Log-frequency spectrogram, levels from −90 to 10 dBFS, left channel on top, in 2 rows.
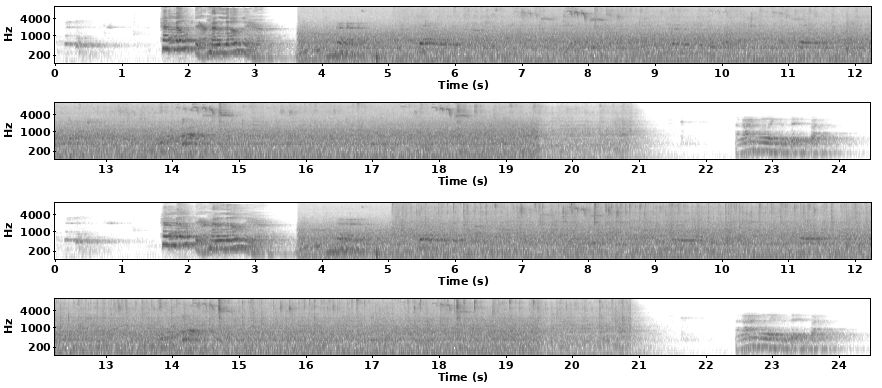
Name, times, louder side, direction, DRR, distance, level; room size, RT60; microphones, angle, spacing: voice 1, 0.1-0.5 1.7-1.9 4.0-5.1 5.4-6.9 7.6-10.2 11.1-14.8 22.4-23.7, left 2 dB, 30° left, -7 dB, 3.0 m, -39 dB
voice 2, 1.6-3.3 3.6-4.0, left 2 dB, 65° left, 3 dB, 1.4 m, -31 dB
sound 1, 3.6-19.5, left 2 dB, 15° left, 0.5 m, -39 dB
Rain, 5.0-20.9, right 5 dB, 85° right, 0.9 m, -41 dB
voice 3, 11.8-12.5 13.0-13.1 13.5-13.6 18.1-18.3 18.5-20.0, equal, 5° right, -8 dB, 4.0 m, -53 dB
14.5 x 11.0 x 3.6 m, 1.2 s
head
